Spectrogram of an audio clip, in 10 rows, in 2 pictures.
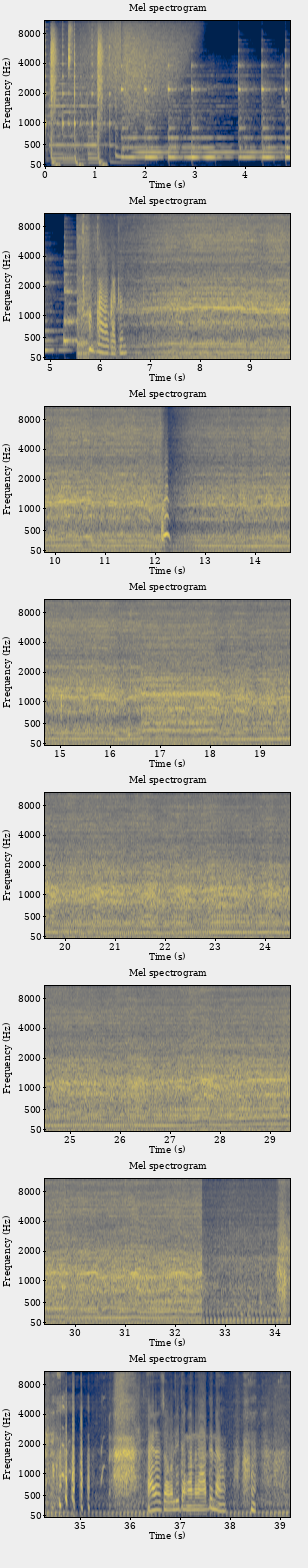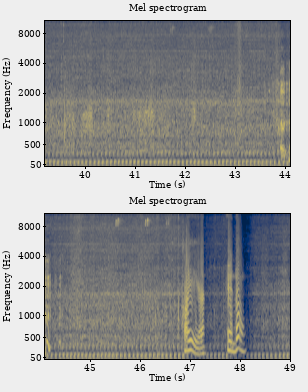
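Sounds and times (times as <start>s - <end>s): motorcycle engine running: 5.6s - 49.0s.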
